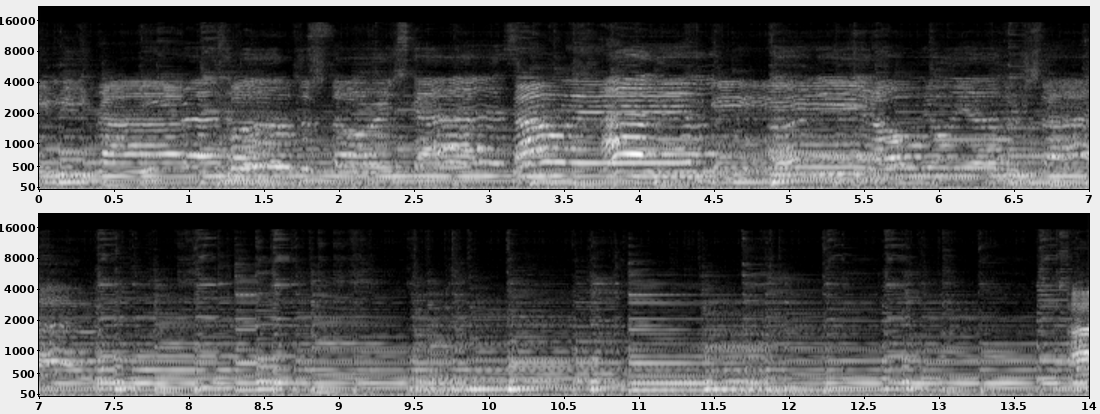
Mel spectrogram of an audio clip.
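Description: Acoustic guitar strummed through a bluegrass gospel instrumental break, a steady strum with melody notes over it; singing comes back in at the very end.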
